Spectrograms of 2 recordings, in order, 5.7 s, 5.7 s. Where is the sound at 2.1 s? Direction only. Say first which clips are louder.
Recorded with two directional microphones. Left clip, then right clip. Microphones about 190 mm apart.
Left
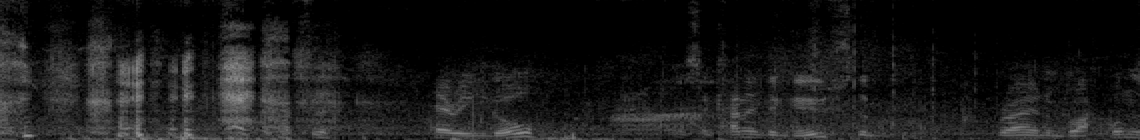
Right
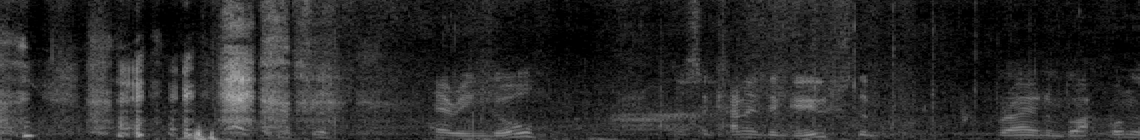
Right 2 dB; 50° left (ahead or behind).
